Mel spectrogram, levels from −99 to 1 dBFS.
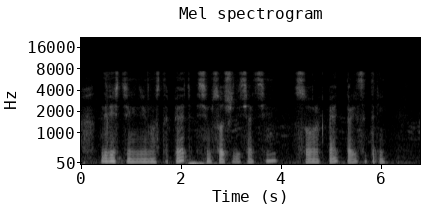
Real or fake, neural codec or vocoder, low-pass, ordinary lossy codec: real; none; 7.2 kHz; AAC, 48 kbps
